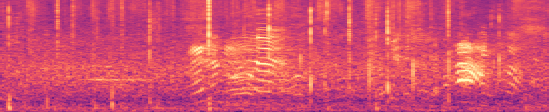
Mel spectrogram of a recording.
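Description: Players running and kicking a football on artificial turf: many short taps of footfalls and ball strikes, with players' shouts about one and a half seconds in and, loudest, about three and a half seconds in.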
